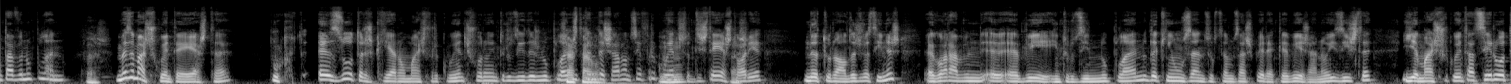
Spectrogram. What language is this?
Portuguese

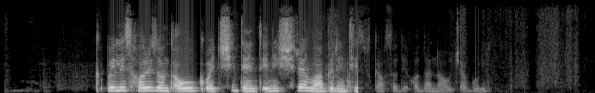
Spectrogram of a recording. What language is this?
Georgian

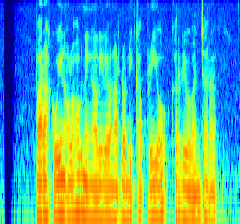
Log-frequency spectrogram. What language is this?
Sundanese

